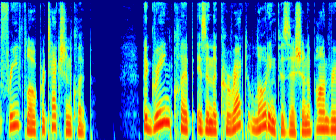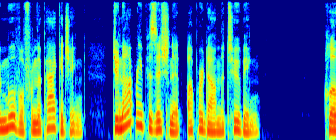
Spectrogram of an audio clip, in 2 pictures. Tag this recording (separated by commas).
Speech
